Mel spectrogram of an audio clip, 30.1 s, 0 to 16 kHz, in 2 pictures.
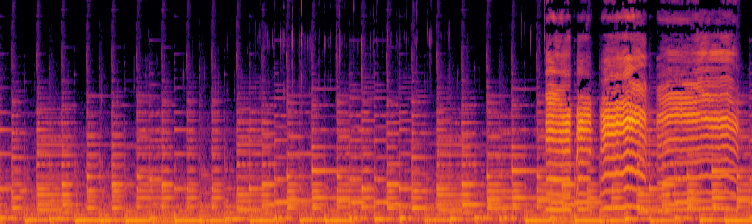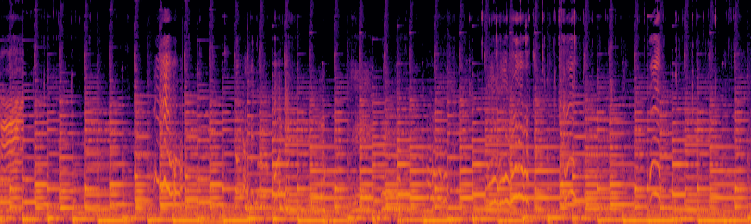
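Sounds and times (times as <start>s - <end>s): background music with steady beat: 0.0s - 30.0s
otter begging calls: 10.9s - 15.5s.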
